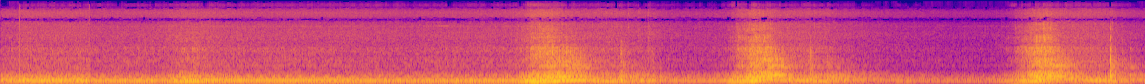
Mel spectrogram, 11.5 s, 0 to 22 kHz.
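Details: 2015 Aston Martin Vantage GT V8 with Fabspeed X-pipe fitted: deep idle then three crisp throttle blips rising and falling cleanly; exhaust tight with no puffing or ticking, normal.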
